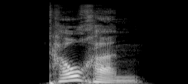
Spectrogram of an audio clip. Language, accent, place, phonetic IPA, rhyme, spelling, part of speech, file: German, Germany, Berlin, [ˈtaʊ̯xɐn], -aʊ̯xɐn, Tauchern, noun, De-Tauchern.ogg
- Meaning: dative plural of Taucher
